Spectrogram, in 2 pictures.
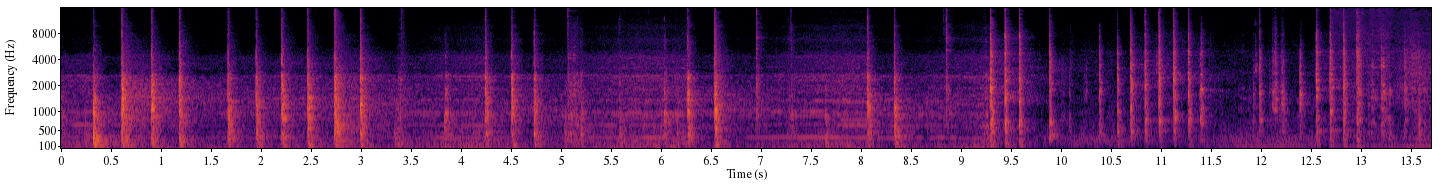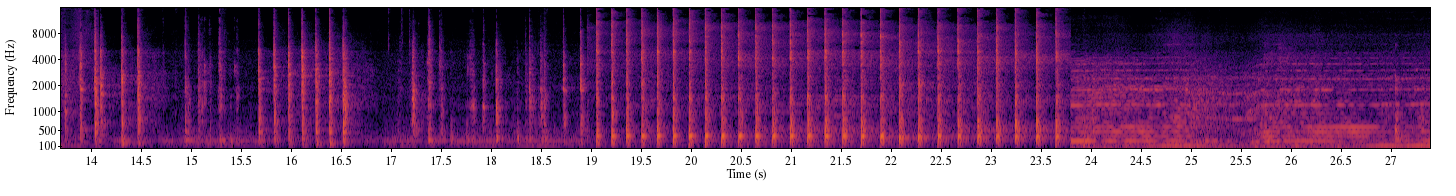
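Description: Hammer striking a hand chisel driven into the spot-welded seams of a car's rear body panel, sharp metal-on-metal blows in runs, quickening to about six a second near the end. Background music plays underneath.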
